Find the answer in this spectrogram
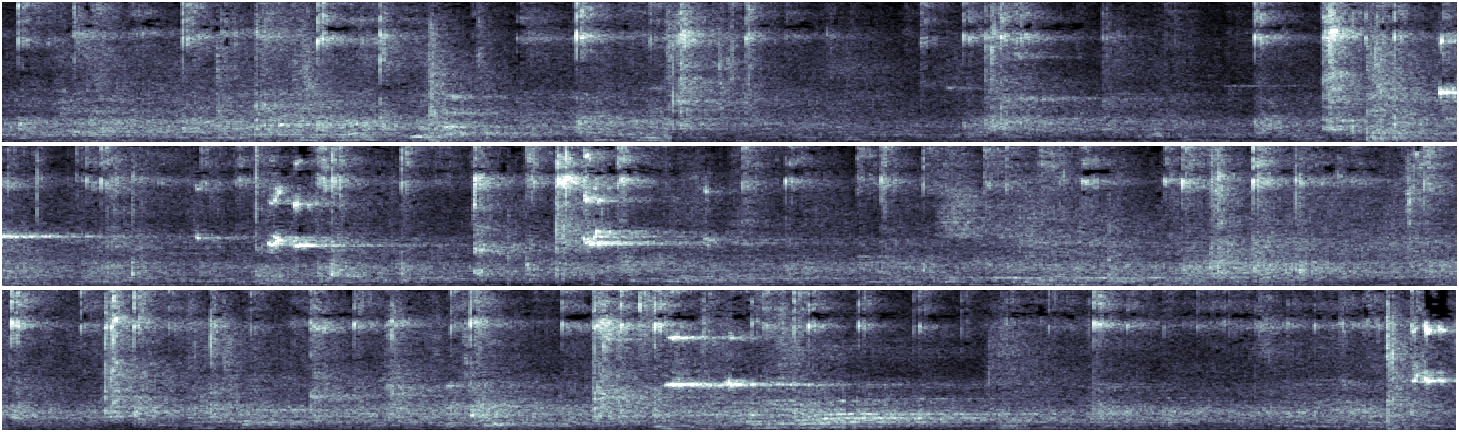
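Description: Table tennis rallies: the ball clicks off the paddles and the table in quick, irregular series, with a few short high squeaks between the strokes.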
